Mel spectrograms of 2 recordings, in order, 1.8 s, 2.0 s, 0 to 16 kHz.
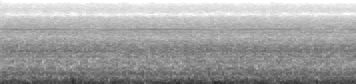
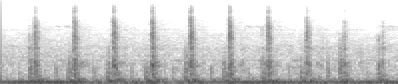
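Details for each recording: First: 2013 Dodge Charger blend door actuator check: steady low running rumble with heat adjusted, no clicking from the dash, air flowing normally. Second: 2013 Dodge Charger under the dash: quick even ticking about five times a second over low hum from a failing blend door actuator; both sides bad, other side clicked louder and likely stripped.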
